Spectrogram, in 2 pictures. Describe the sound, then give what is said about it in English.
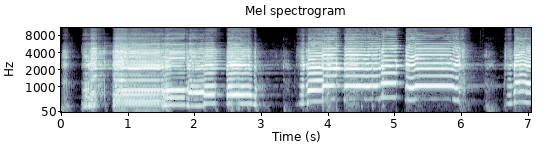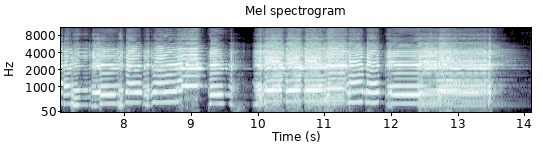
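An electric guitar plays a bluesy lead phrase through a warm, slightly overdriven Bassman amp model with a '63 spring reverb, giving a splashy reverb tail, notes bending and sustaining in bursts with short pauses between them. “With one turn of this dial, I can switch from this sound to a Bassman with a 63 spring reverb.”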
